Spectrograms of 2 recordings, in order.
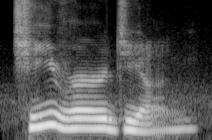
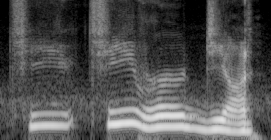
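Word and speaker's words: Chirurgeon: Yeah, how do you pronounce this? Chirurgion. Chirurgion? Chirurgion.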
